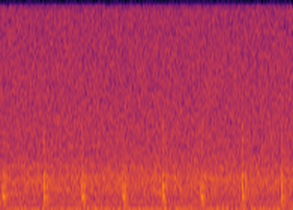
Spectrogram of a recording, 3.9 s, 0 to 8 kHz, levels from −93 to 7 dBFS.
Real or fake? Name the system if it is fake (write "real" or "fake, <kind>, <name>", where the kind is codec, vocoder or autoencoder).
real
